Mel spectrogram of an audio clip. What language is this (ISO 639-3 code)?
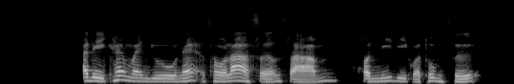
tha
